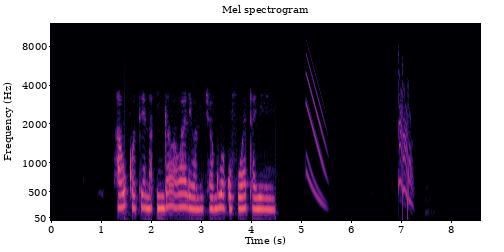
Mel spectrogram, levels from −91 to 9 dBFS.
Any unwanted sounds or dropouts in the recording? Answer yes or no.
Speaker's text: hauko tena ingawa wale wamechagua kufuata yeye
yes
